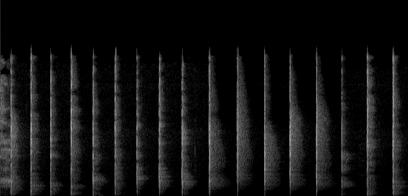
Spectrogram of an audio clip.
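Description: One person clapping their hands: a steady run of quick, sharp claps, about four a second.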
